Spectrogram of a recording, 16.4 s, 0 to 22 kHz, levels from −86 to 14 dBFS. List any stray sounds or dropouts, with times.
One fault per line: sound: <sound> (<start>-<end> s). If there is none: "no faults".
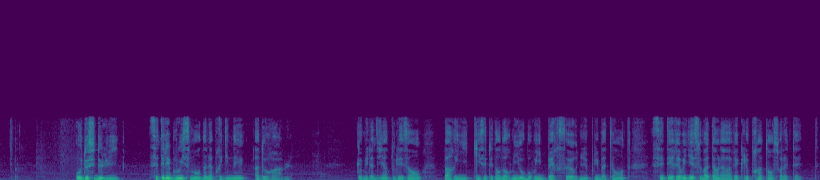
no faults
